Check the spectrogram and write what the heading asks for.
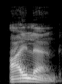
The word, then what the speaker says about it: island: here L remains silent Island here s remains silent in this way you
